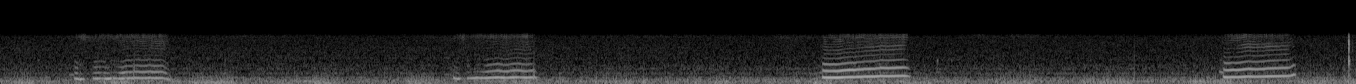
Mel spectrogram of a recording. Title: Cat snoring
